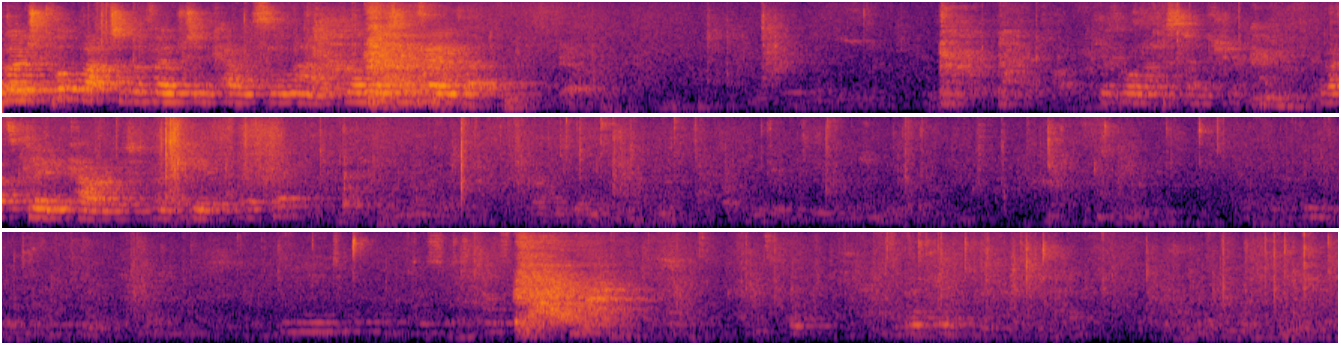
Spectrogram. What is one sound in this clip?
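An elderly man speaks calmly through a microphone in a large echoing chamber.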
